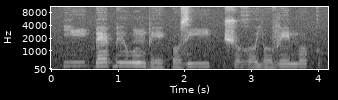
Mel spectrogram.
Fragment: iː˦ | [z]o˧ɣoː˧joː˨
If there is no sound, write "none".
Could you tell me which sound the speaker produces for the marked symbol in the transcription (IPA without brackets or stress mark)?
ʃ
